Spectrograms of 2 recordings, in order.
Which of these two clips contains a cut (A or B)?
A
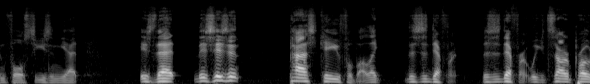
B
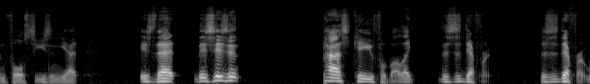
A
